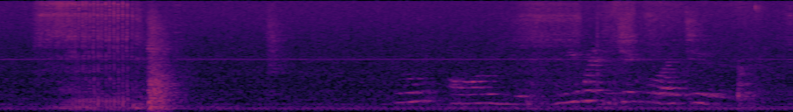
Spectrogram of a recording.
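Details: A Boston Terrier snores loudly in a few raspy, snorting bursts, its eyes apparently not even closed. A person then talks softly over a low room hum.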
